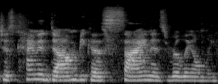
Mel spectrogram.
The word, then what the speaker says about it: sine: It is pronounced sine. Okay? So even when you see it written like that, please don't say sin 38. It just makes you sound like you don't know what you're talking about. Okay?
